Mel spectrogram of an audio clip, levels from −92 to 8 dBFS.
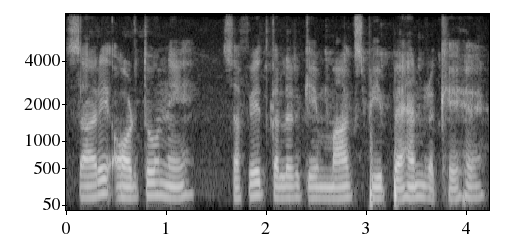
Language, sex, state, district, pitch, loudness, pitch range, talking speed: Hindi, male, Mizoram, Aizawl, 130 Hz, -17 LUFS, 125-150 Hz, 155 wpm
